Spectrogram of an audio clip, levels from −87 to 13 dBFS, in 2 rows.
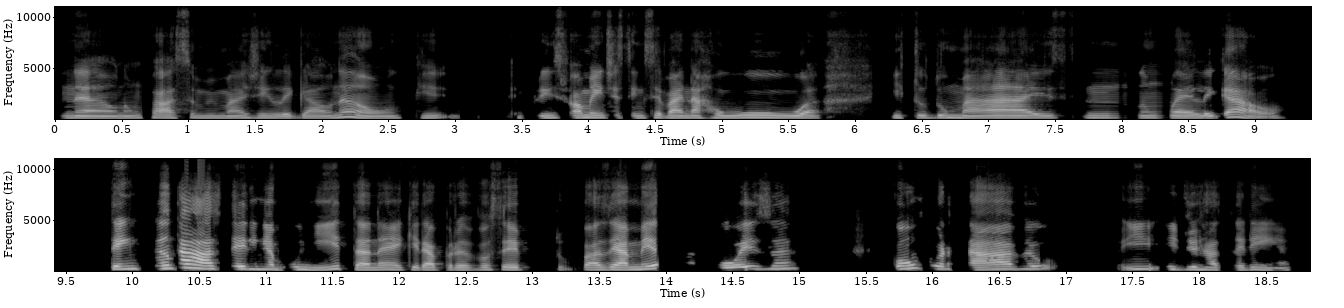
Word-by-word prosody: Não, 170 -2 -2
não 165 +3 -9
passa 170 -5 -5
uma 180 0 -10
imagem 175 +1 -8
legal, 165 0 -7
não, 170 -8 -4
p 170 -2 -11 0.6
principalmente 200 +2 -3
assim 185 -1 -12
que - - -8
você 190 - -4
vai 180 -1 +1
na 180 0 -1
rua 185 0 -2 0.5
e 185 - -10
tudo 190 +1 -7
mais, 185 0 -1 0.2
n 190 -1 -10
não 185 0 -10
é 175 -1 -1
legal. 180 +7 -2 0.6
Tem 255 +2 +5
tanta 300 +6 +7
rasteirinha 250 -8 +7
bonita, 210 -1 0
né, 200 +1 -1
que 200 - -5
dá 185 -1 +4
para 190 +1 -4
você 195 +2 -3 0.4
fazer 205 +1 +2
a 205 - +10
mesma 240 +9 +5 0.4
coisa, 240 +7 +1 0.7
confortável 255 -4 +1 0.5
e 245 +2 -4
ir 230 - -5
de 215 +3 -1
rasteirinha. 185 -2 -7
195 Hz, 125 wpm, -23 LUFS, 180-225 Hz, 0.7 s, a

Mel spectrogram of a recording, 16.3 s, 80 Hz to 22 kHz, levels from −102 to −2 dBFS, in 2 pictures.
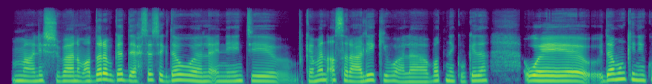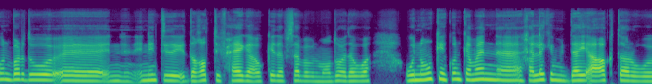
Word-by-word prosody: معلش 205 -1 -2
بقى، 195 +1 +1
أنا 195 - -2
مقدرة 195 +7 +4
بجد 235 -2 -1
إحساسكِ 225 +4 -1
دَوَّة، 215 -2 0
لإن 190 0 -5
أنتِ 200 +2 -5 0.7
كمان 225 +6 -2
أثّر 220 -3 0
عليكِ 205 +6 0
وعلى 170 -4 -4
بطنِك 205 +1 -5
وكده، 210 +4 -3 0.5
وده 205 +1 +4
ممكن 255 -2 0
يكون 245 +3 -2
برضه 235 -1 +2
آآ 200 -2 +1
إن 200 0 -7
إن 180 -4 -11
إن 210 +8 -4
أنتِ 225 -1 -2
اتضغطتِ 205 +1 0
في 200 - -9
حاجة 210 -1 +3
أو 185 - -2
كده 200 +1 -3
بسبب 195 -1 -3
الموضوع 185 +2 -4
دَوَّة، 195 +1 -1 0.4
وإنه 225 +3 +2
ممكن 265 +1 +2
يكون 255 +2 0
كمان 245 0 +2 0.3
خلّاكِ 230 +4 +1
متضايقة 215 -1 +3
أكتر 210 -2 0
و 190 -1 -2
210 Hz, 145 wpm, -24 LUFS, 195-225 Hz, 0.7 s, مقدرة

